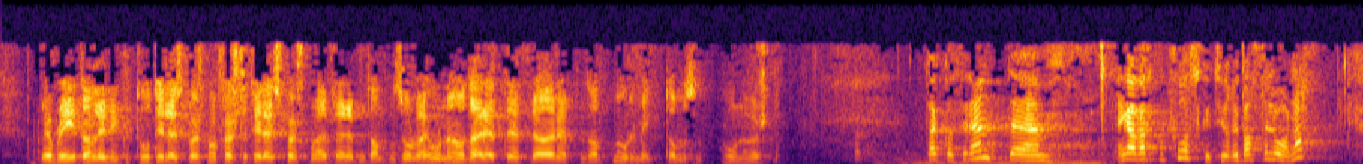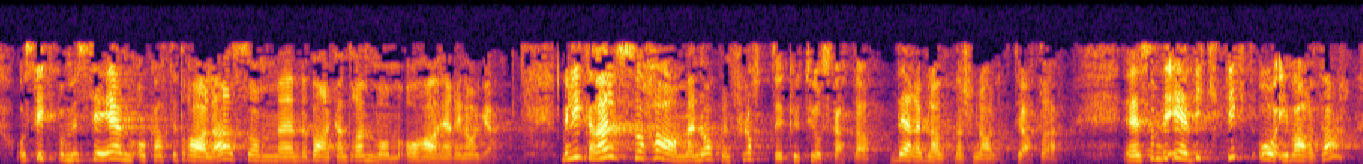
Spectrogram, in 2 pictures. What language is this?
Norwegian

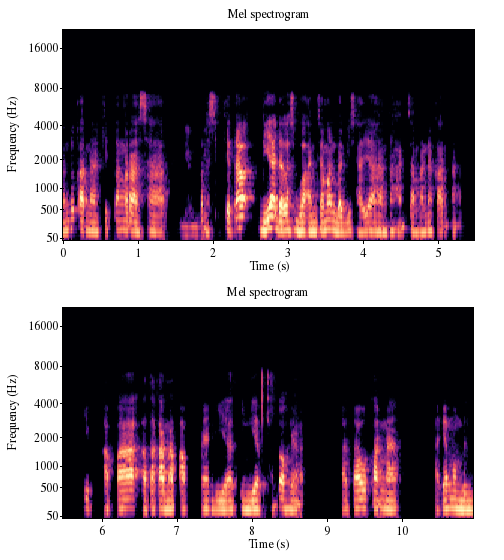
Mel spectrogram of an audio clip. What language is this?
Indonesian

